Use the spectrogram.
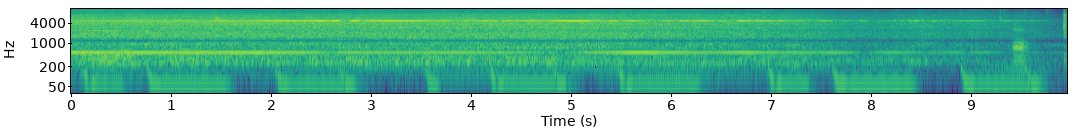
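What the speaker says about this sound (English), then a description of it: "So here we have CNC cutting." A CNC machine cuts ant nests with a loud, steady high-pitched whine over a rhythmic low thumping that repeats about every second, and the whine eases off near the end.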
